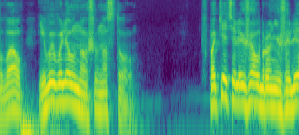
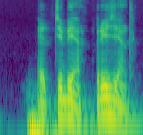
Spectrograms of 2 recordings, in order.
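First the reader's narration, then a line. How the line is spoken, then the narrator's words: Plain. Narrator (Russian): сказал Вал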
